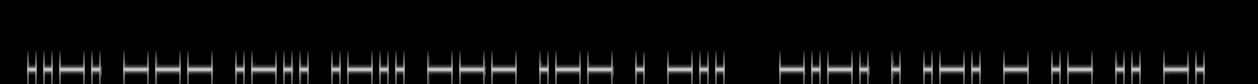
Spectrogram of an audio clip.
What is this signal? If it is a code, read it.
Morse code, heard as a keyed tone, about 15 wpm, 700 Hz. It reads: FOLLOWED CERTAIN
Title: A Sound Of Thunder 15wpm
